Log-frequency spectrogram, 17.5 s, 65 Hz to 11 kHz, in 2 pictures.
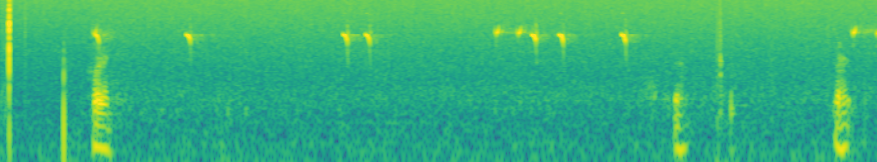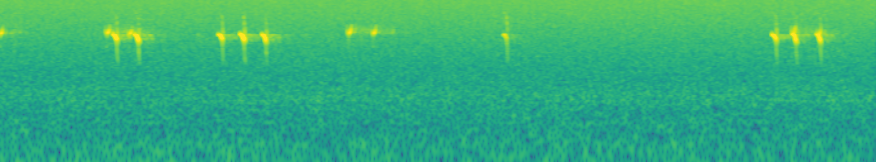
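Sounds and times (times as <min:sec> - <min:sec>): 
faint steady hiss: 0:00.0 - 0:17.5
wild bird calling in sharp high chirps: 0:00.8 - 0:04.0, 0:04.6 - 0:12.9, 0:16.4 - 0:17.2
speech: 0:00.9 - 0:01.2, 0:06.8 - 0:07.0, 0:08.4 - 0:08.6.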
